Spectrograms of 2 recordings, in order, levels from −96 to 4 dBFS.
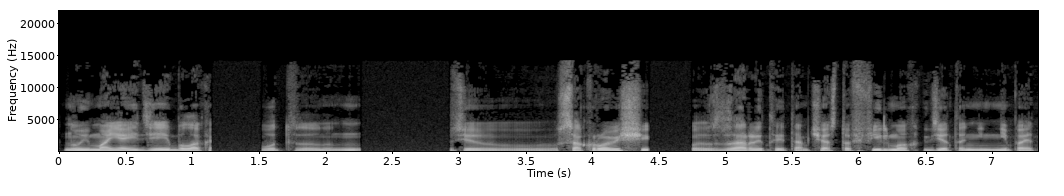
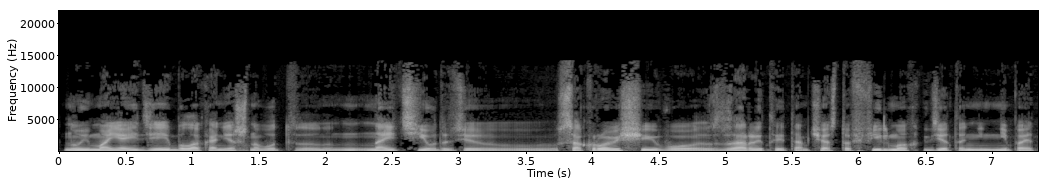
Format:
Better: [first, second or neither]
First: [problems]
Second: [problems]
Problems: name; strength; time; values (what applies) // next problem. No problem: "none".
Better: second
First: audio cutting out; at 1 s, at 2.5 s for 0.5 s and at 4.5 s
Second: none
